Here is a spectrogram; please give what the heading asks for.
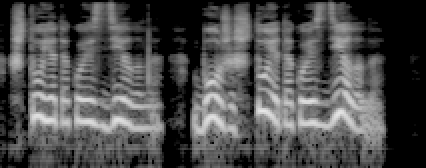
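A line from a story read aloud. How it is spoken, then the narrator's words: Frightened, desperate exclamation. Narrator (Russian): Аня в испуге в отчаянии воскликнула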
